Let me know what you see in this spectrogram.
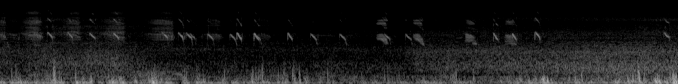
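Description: Birds giving a quick string of short, high chirps in clusters, under uneven low rumbling from wind buffeting the microphone.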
